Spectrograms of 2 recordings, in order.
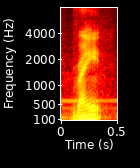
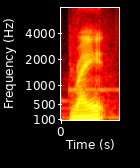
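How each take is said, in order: The two takes are said the same way.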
